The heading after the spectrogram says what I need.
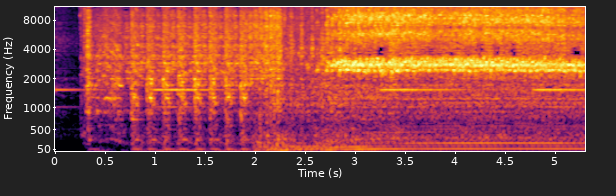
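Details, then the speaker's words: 1991 Ford Probe GL, just bought used, driven 20 miles home: cranks about two seconds, catches, then a thin steady squeal over the idle; source unknown, engine otherwise runs fairly well. "Whatever that noise is, I'm going to have to look into that, but this car does run fairly good and got me home, which was about 20 miles yesterday."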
